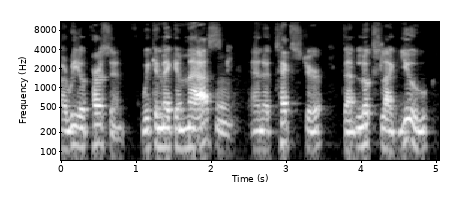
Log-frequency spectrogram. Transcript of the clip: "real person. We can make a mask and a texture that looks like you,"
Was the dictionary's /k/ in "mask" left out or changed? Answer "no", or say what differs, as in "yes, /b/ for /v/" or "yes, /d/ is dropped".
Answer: no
